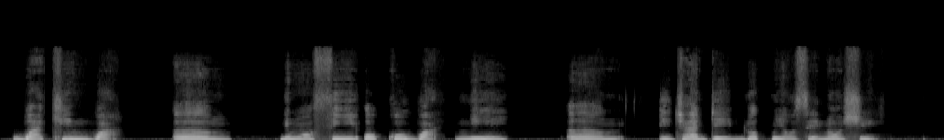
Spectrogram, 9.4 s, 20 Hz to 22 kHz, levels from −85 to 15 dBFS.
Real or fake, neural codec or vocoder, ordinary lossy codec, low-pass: fake; codec, 32 kHz, 1.9 kbps, SNAC; AAC, 48 kbps; 14.4 kHz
